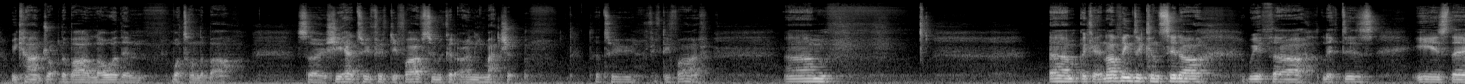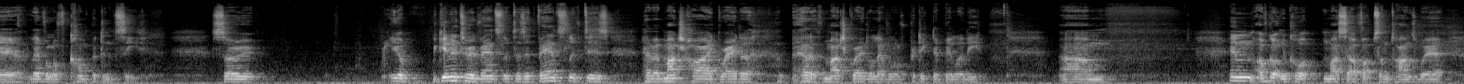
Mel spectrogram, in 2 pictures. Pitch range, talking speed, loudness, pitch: 115-135 Hz, 135 wpm, -20 LUFS, 120 Hz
